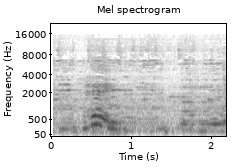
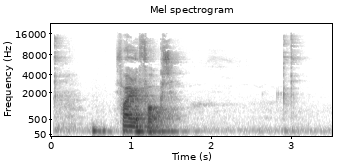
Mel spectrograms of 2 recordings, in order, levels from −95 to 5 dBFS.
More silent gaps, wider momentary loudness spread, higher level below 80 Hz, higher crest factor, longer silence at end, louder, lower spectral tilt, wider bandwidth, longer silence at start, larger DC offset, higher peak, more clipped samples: neither; second, 18 LU vs 28 LU; about the same, -72 dBFS vs -68 dBFS; about the same, 20 dB vs 24 dB; second, 0 s vs 1.95 s; second, -34 LUFS vs -25 LUFS; about the same, -5.5 dB/octave vs -5.5 dB/octave; about the same, 16 kHz vs 16 kHz; second, 0.05 s vs 0.5 s; neither; second, -16 dBFS vs -6 dBFS; neither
